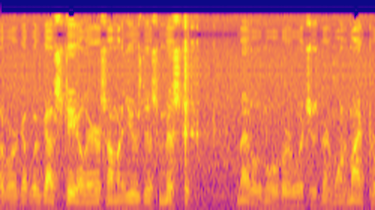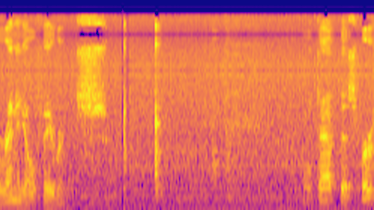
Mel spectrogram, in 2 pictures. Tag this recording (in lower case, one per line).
speech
